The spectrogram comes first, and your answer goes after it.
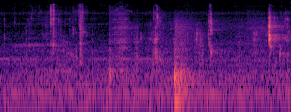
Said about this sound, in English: Let's give it a little taste here.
